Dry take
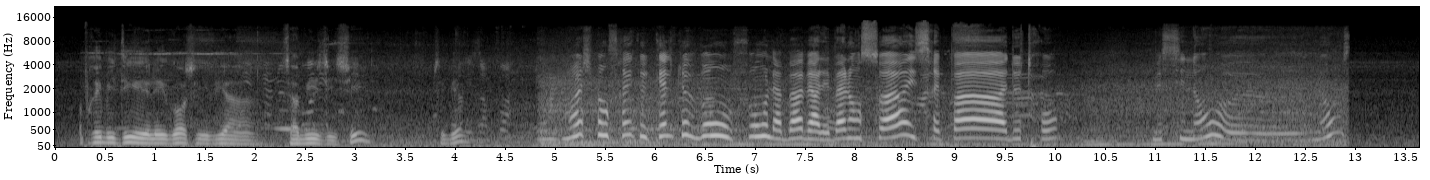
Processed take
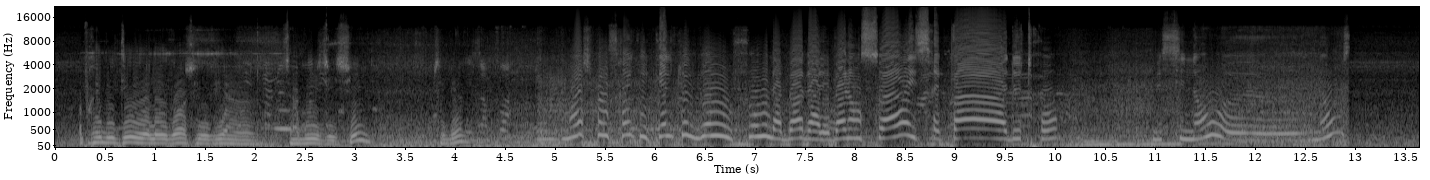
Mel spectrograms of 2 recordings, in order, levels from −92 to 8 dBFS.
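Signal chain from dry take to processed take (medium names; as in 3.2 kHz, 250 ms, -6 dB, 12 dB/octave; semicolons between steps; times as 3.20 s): valve stage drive 30 dB, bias 0.5; treble shelf 9.3 kHz +6 dB; compression 3:1, threshold -43 dBFS, peak gain reduction 10 dB; peaking EQ 1.8 kHz -5 dB 1.9 oct; trim +5 dB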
